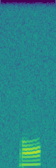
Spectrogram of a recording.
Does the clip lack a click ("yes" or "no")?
yes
